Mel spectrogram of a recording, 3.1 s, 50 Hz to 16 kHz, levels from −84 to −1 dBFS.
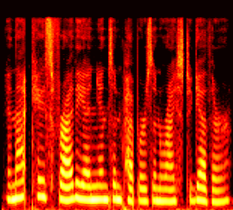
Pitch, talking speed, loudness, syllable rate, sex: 230 Hz, 210 wpm, -15 LUFS, 5.0 syllables/s, female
